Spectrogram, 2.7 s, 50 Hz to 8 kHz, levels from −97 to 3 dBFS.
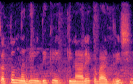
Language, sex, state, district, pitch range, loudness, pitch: Bhojpuri, female, Uttar Pradesh, Gorakhpur, 175-200 Hz, -15 LUFS, 190 Hz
